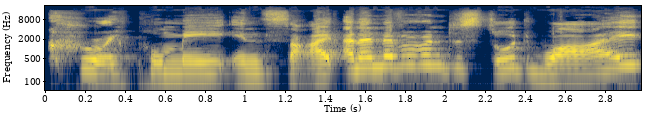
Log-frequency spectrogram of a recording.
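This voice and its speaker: A woman speaks in an animated tone with lively intonation. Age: 30s. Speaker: podcast host. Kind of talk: casual chat. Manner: loud.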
